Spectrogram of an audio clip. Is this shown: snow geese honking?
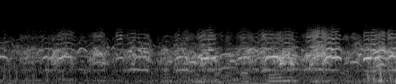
yes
